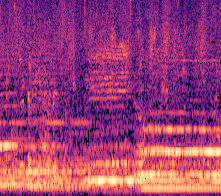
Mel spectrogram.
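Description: A crowd singing a slow hymn in long, held notes, moving to a new note about three quarters of the way through.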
